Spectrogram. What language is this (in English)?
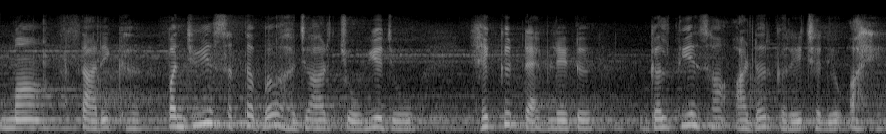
Sindhi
